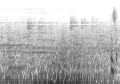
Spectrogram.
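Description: Background music score: a deep, steady drone with faint held tones above it.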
